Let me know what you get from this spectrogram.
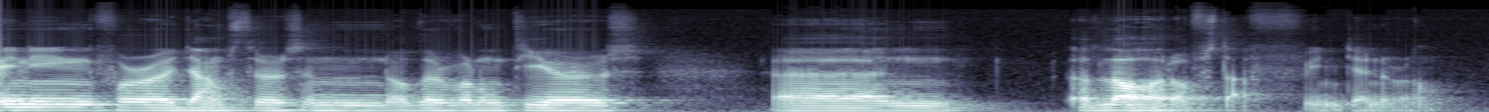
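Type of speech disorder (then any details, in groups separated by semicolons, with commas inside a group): None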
